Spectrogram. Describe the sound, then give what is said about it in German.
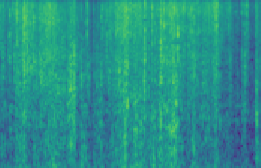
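Steady crinkly rustling, like paper or packaging being handled, fills the whole clip as a dense, continuous hiss of small crackles at a fairly even loudness. “Das raschelt, mach nichts.”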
